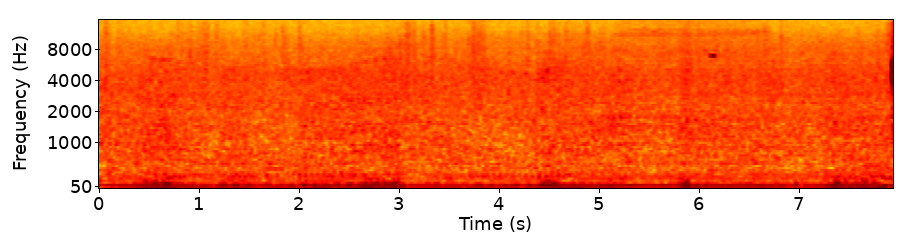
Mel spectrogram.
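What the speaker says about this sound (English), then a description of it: "Here comes the rain." Steady, dense rain hiss in Farming Simulator 22 fills the whole stretch at an even level, a constant wash of falling rain with a low rumble underneath and no voices.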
